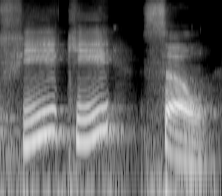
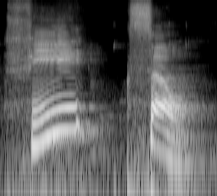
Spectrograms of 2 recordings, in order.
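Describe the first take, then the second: First: An extra i vowel is heard between the consonants. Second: No extra vowel is heard between the consonants. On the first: The speaker calls it wrong. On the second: The speaker calls it right.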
